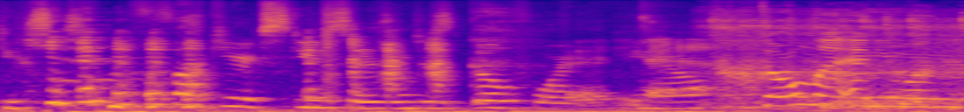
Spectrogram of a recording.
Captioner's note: laughs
